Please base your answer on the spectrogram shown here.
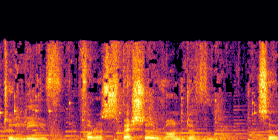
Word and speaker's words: rendezvous: Z as in rendezvous, which means appointment. I'm the English nut and I have to leave for a special rendezvous, so it's bye for now.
